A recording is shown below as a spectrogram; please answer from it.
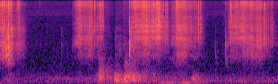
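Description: A wooden skewer held in the fingers scratches and pushes a small heap of coarse bath salt crystals across a white plastic cutting board. The result is bursts of bright, gritty rasping and crunching, with soft low scraping underneath and brief quiet gaps between strokes.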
